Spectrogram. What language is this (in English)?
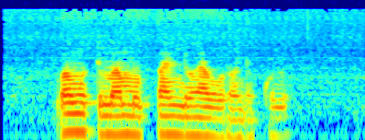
Tuki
